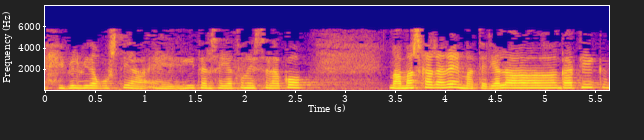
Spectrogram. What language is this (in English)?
Basque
